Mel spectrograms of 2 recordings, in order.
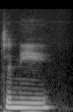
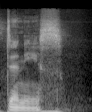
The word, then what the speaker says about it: Denis: I think it's pronounced Denis, because he's French. – I don't care. It's D-E-N-N-I-S.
